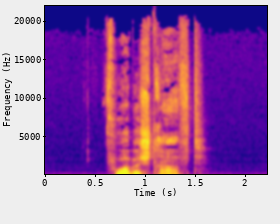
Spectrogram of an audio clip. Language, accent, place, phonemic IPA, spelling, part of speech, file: German, Germany, Berlin, /ˈfoːɐ̯bəˌʃtʁaːft/, vorbestraft, adjective, De-vorbestraft.ogg
- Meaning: previously convicted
